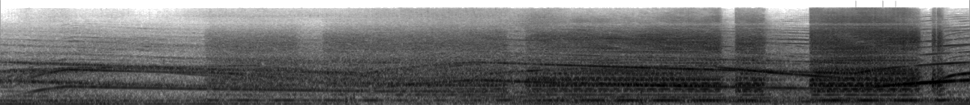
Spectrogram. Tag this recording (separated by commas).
fire truck siren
